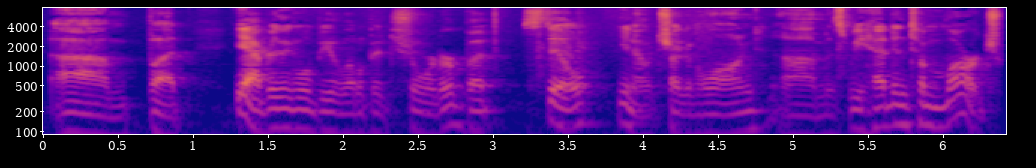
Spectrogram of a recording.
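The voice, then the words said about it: Sick, under-the-weather voice. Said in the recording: “I'm a little bit under the weather right now, so you could probably hear that in my voice”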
